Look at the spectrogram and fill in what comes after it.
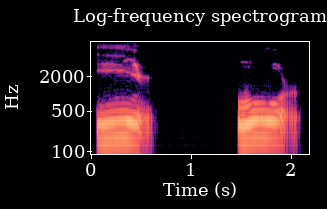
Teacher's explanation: দিয়ে যখন পড়লেন তখন হরকতে একটু সময় নিল যেমন ই উর অর্থাৎ জেরটা এবং পেশটা একটু দীর্ঘ হইলো তো ওইখানে সময়টাকে আরেকটু সংক্ষেপ করতে হবে ই উর জজম দিয়ে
